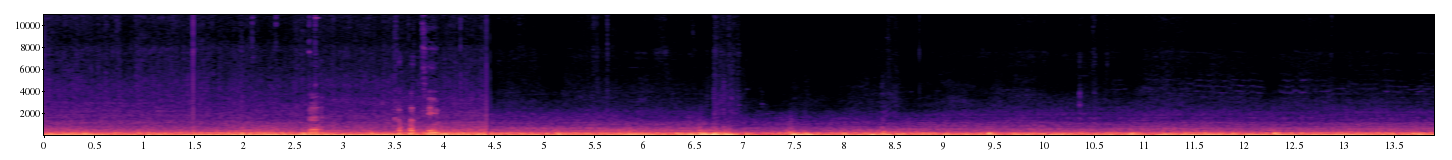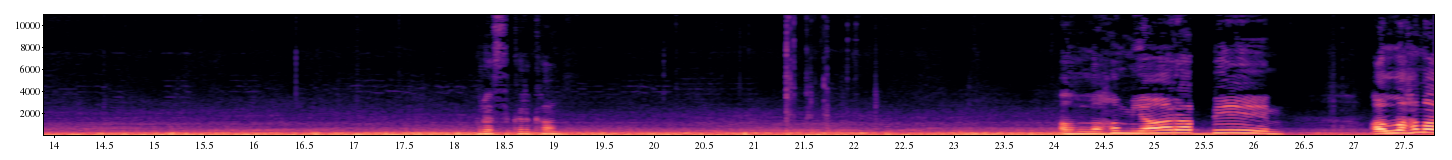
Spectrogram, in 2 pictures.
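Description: A car engine hums and tyres roll steadily on a road, heard from inside the car.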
